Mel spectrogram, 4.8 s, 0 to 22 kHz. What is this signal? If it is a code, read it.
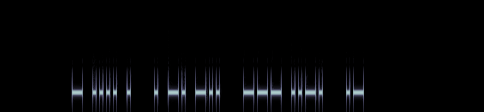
Morse code, heard as a keyed tone, about 34 wpm, 700 Hz. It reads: THE END OF A
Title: Sets of 4 Words 35wpm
